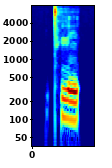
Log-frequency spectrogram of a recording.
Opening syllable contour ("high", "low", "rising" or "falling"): low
